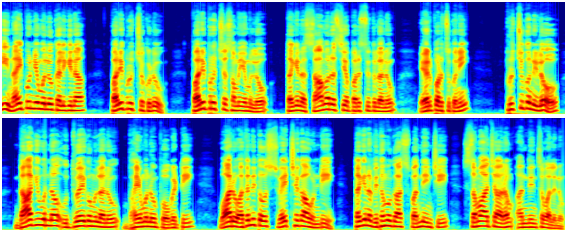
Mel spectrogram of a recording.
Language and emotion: Telugu, neutral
